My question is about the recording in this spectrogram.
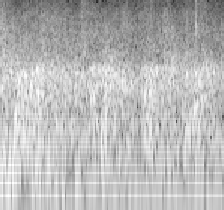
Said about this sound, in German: Ja, das ist ein Applaus wert und sie macht das ganz großartig.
